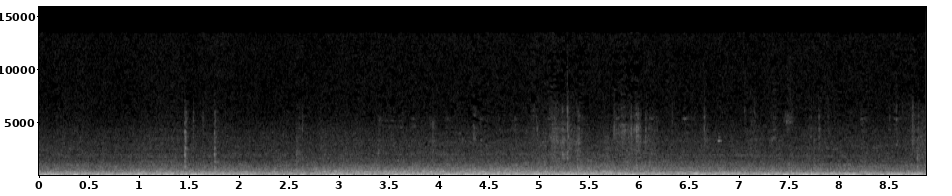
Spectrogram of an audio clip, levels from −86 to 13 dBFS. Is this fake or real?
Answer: fake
